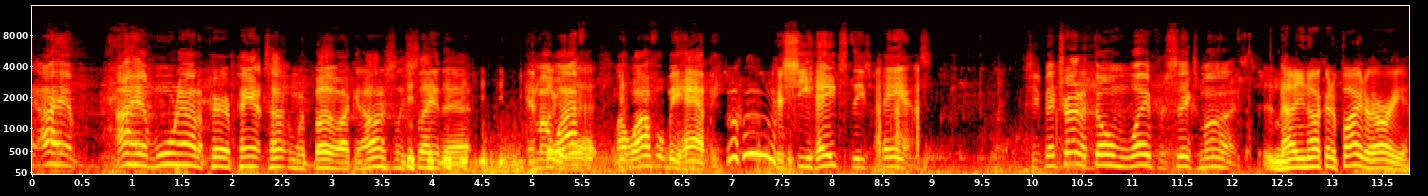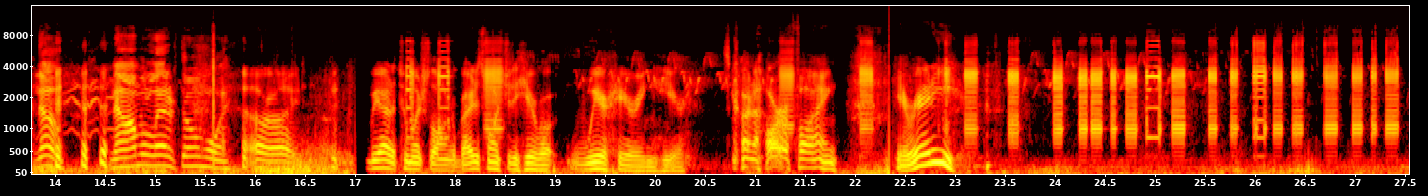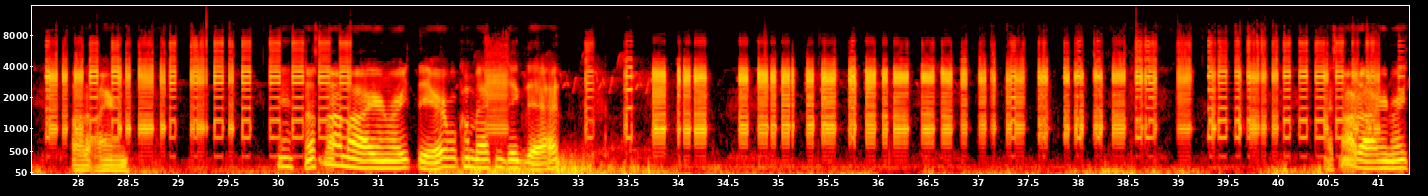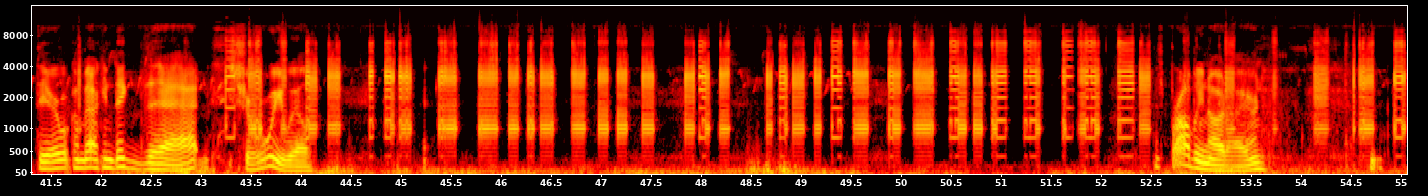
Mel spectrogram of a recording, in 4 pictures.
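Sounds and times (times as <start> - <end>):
metal detector short beeps: 17.5 - 18.6, 22.0 - 22.3, 23.1 - 30.8, 32.0 - 41.9, 43.2 - 55.0.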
